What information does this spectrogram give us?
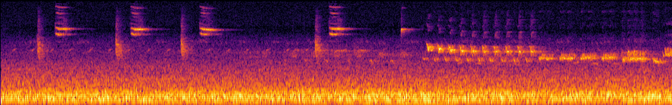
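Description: Sparrow chirps: short, sharp notes spaced about a second apart, then a quick run of bright twittering chirps, over a steady low hum of background noise.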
